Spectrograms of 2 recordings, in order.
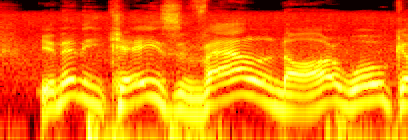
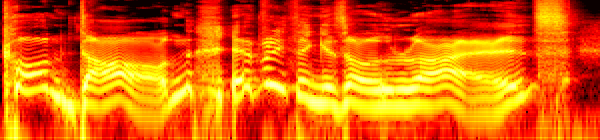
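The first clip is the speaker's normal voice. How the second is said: theatrical swooping vampire drawl, right drawn out. Voicing the doctor character calming Valnar: vampire voice. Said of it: "mysteriously has vampire voice".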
